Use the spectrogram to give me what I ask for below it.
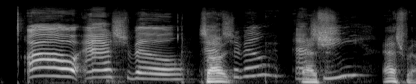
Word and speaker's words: Asheville: Asheville. I'd say it's Asheville. That's how you say it. They had to put the E in there so you don't say Asheville.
